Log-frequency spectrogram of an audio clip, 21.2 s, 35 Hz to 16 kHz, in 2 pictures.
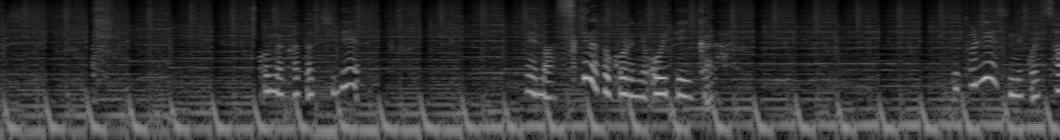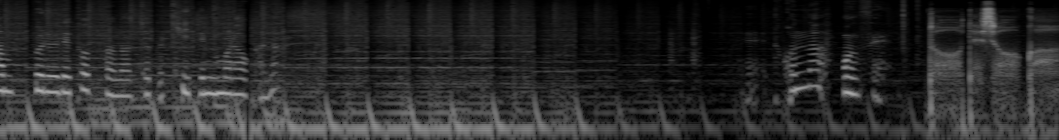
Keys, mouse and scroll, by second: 3.0 click, 5.1 click, 5.6 click, 6.5 click, 7.6 click, 8.5 click, 9.3 click, 10.4-12.1 drag, 15.0 click, 18.3 click, 19.6 space.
